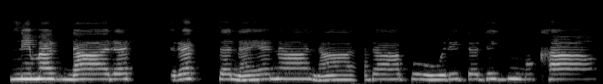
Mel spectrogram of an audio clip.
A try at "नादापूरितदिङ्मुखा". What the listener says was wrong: Dig, you are saying, no? Don't say g. Ding, ding, and that is half. Ding without a g sound. Ding mukha.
